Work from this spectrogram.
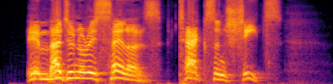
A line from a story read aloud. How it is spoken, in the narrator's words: Jean hollered his instructions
